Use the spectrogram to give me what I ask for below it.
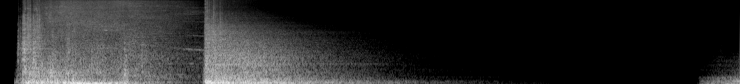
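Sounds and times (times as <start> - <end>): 
door closing: 0.2 - 4.1.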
